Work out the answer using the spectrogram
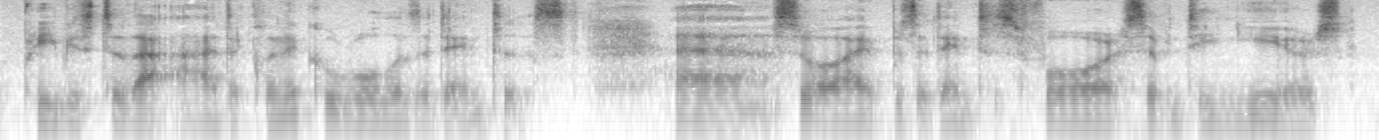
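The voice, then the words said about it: Glaswegian Scottish accent. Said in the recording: “I was born in Glasgow, as you can probably tell from the accent.”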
